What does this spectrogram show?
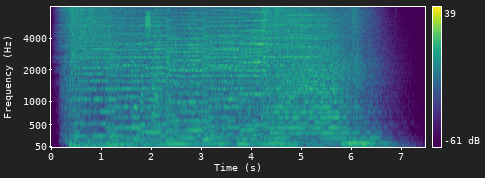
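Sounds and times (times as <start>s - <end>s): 
musical stinger: 0.2s - 6.8s.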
